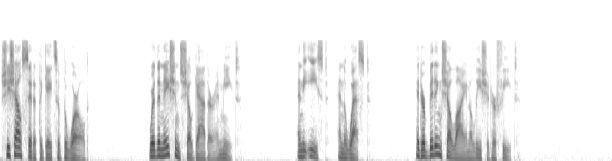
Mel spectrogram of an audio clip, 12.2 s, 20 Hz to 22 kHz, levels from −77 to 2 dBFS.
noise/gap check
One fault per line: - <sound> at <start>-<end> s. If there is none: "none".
none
